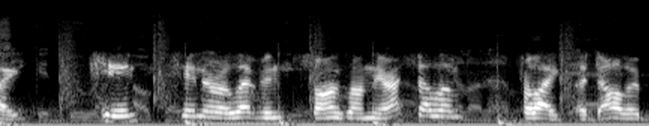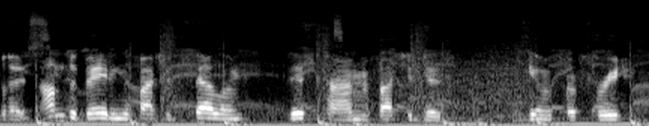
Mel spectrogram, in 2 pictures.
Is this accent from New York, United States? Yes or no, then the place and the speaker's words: no; Seattle, Washington, United States; I'm from Seattle, Washington. That's 206 in the West Coast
